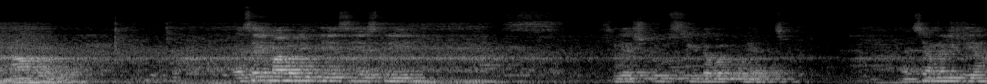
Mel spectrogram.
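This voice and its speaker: A male chemistry teacher giving a step-by-step classroom lecture, asking questions and answering them himself. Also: on the high side. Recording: echoey hall from far off, noisy.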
